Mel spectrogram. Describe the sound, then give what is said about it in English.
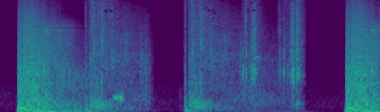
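Gunshot sound effect: three loud bursts of rapid gunfire, each lasting about a second, split by short silences. The middle burst carries a few sharper spikes near its end. “Give me my gunshot.”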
